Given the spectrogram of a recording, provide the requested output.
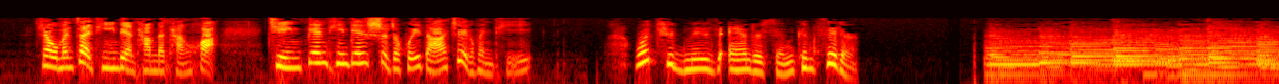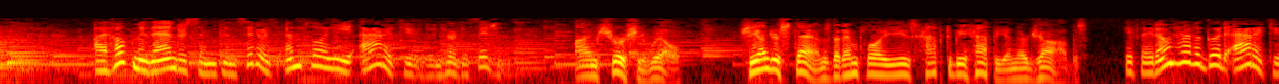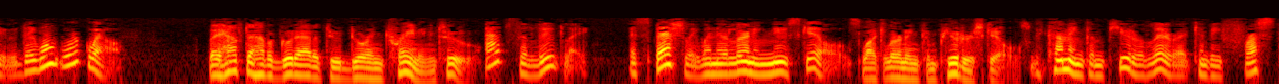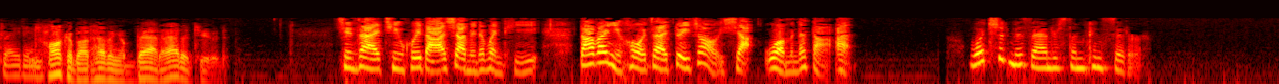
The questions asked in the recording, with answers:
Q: What should Ms. Anderson consider?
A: Employee attitude.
